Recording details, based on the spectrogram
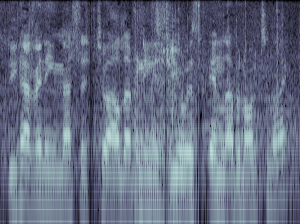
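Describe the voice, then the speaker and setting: A man interviewing guests at a gala dinner, friendly and chatty, quick to agree. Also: a little high, level tone, very noisy. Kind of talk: upbeat event interview. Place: crowded hotel function room. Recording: loud crowd chatter.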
